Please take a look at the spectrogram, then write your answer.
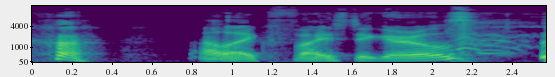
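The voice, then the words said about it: Put-on Scottish accent. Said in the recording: “That was my best Scottish accent, yeah. If you couldn't tell.”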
